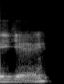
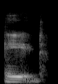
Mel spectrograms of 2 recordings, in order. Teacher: So we're going to start off with a sound, a, and the double dot followed by a yod doesn't have an extra ya sound, so it's not a ye, but a d with that dalet, aid.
